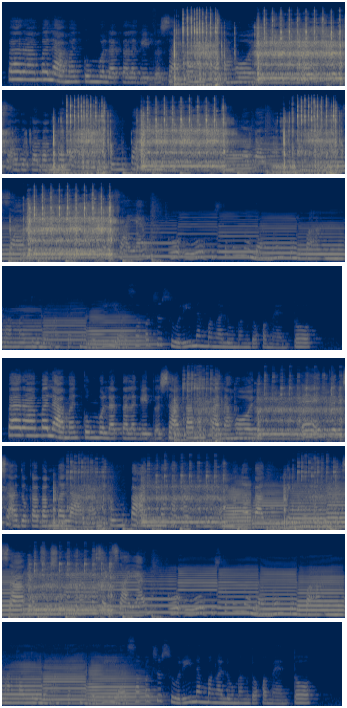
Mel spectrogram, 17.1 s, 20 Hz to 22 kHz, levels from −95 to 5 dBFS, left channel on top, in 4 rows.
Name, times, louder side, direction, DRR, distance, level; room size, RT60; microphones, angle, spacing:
voice 1, 0.1-3.2 3.7-10.5, right 3 dB, 50° right, 1.4 m, -45 dB
sound 1, 2.1-10.3, left 10 dB, 55° left, 0.4 m, -35 dB
voice 2, 2.8-3.3 10.7-16.7, right 3 dB, 25° right, 0.4 m, -51 dB
sound 2, 5.1-5.2 5.6-6.6 7.0-8.2 8.5-10.6, left 1 dB, 30° left, 2.4 m, -53 dB
Wind instrument woodwind instrument, 6.9-14.9, right 5 dB, 80° right, 0.6 m, -45 dB
18.5 x 7.2 x 2.7 m
head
